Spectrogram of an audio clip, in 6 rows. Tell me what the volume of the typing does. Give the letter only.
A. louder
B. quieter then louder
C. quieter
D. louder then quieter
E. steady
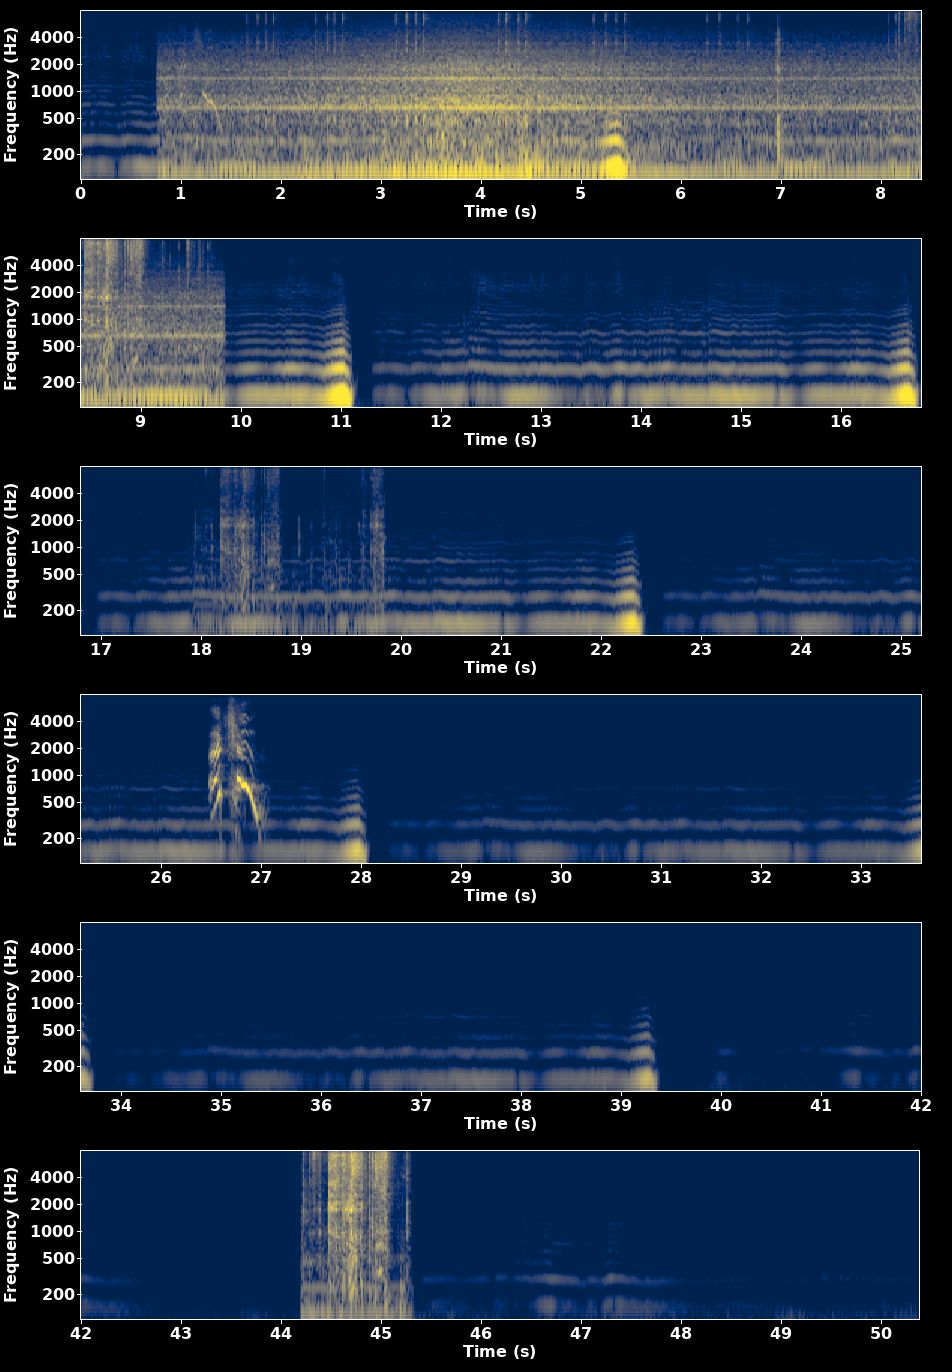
D.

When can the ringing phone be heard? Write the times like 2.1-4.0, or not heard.
not heard.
